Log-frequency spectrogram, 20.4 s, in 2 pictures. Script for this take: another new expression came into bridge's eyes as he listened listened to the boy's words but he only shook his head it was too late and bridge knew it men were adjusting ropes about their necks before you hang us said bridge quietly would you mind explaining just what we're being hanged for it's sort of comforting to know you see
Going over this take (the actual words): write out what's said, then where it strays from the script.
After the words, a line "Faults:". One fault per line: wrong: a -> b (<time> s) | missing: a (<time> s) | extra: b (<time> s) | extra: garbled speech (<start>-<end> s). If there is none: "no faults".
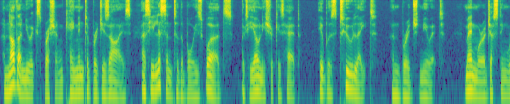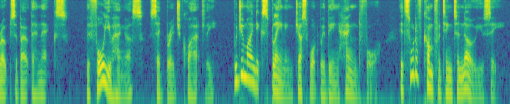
another new expression came into bridge's eyes as he listened to the boy's words but he only shook his head it was too late and bridge knew it men were adjusting ropes about their necks before you hang us said bridge quietly would you mind explaining just what we're being hanged for it's sort of comforting to know you see
Faults:
missing: listened (3.5 s)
